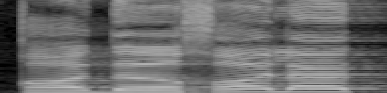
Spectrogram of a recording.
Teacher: dalnya ini dipantulkan dengan pantulan yang kecil dan tetap dialirkan. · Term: qalqalah sughra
